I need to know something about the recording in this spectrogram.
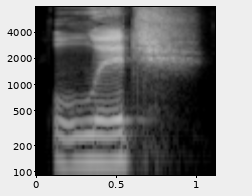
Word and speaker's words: Lich: This is Lich rhymes with bitch, and bitch is a bad word.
